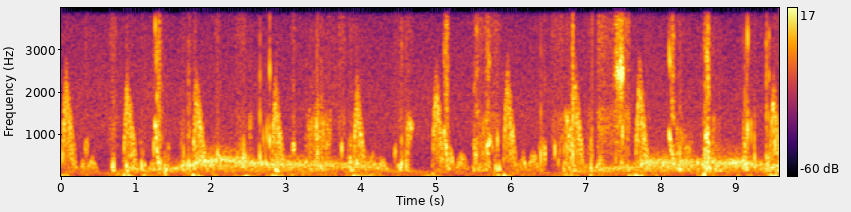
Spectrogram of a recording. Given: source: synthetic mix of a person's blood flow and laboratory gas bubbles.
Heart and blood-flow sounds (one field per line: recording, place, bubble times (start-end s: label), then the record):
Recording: Doppler ultrasound of blood flow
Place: subclavian vein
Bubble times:
0.30-0.37 s: bubbles
0.64-0.75 s: bubbles
0.83-0.99 s: bubbles
1.04-1.12 s: bubbles
1.21-1.49 s: bubbles
1.58-1.81 s: bubbles
2.04-2.12 s: bubbles
2.31-2.56 s: bubbles
2.61-2.95 s: bubbles
3.06-3.15 s: bubbles
3.24-3.61 s: bubbles
3.71-3.79 s: bubbles
3.81-4.00 s: bubbles
4.43-4.70 s: bubbles
5.08-5.19 s: bubbles
5.48-5.89 s: bubbles
6.36-6.49 s: bubbles
6.54-7.08 s: bubbles
7.14-7.87 s: bubbles
8.09-8.43 s: bubbles
8.53-8.83 s: bubbles
9.08-9.29 s: bubbles
9.38-9.59 s: bubbles
From the record:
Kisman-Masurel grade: 243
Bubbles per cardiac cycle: several, 3 to 8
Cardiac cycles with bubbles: 100%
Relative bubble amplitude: loud (0.450 to 0.775)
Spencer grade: 3 (all of the cardiac periods contain showers or single bubble signals, but not dominating or overriding the cardiac motion signals)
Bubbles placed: anywhere in the cardiac cycle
